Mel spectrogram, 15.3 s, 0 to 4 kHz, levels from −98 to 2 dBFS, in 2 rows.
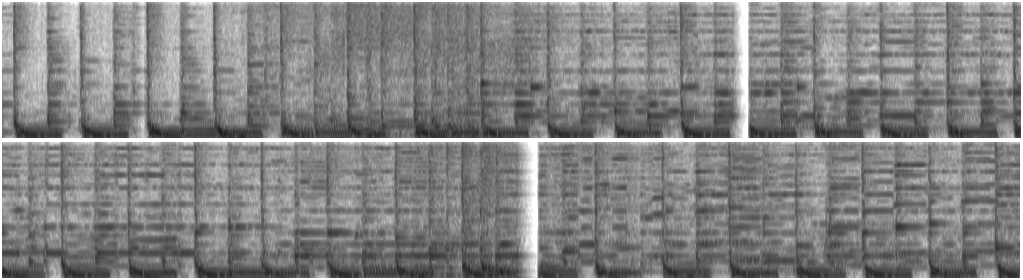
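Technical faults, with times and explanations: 1.02–1.08 s and 9.86–9.89 s, short concealed packet loss: A brief smear or wobble where about 40 ms and then 20 ms of audio never reached the decoder. The receiver extended the preceding sound to cover each hole before blending back into the real signal.
5.48–5.62 s and 12.34–12.44 s, burst of packet loss: The sound stretches into a held buzz or hiss that fades, then jumps ahead. About 120 ms and then 80 ms were lost, concealed by continuing and attenuating the last sound. In the first gap this decays to about 40 ms of silence.
11.50–11.68 s, long network dropout: The sound drags on as a fading buzz or hiss, drops to about 30 ms of silence, then resumes further along with roughly 160 ms gone. This is likely a stretch where nothing arrived from the network, with concealment filling most of it.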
